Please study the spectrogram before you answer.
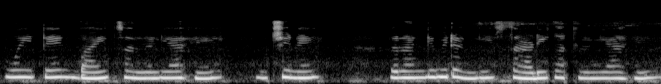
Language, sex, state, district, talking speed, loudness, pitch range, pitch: Marathi, female, Maharashtra, Gondia, 100 wpm, -11 LUFS, 285-325 Hz, 300 Hz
